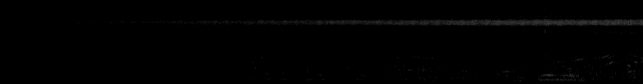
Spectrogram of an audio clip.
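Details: Linne's cicada (Tibicen linnei) calling on September 1, 2012: a loud, continuous high-pitched buzzing drone that swells steadily louder, with people talking quietly underneath.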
